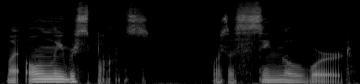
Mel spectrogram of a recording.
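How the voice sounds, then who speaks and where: A man narrating a dramatic story as an amateur reader, in a brooding, deliberate, theatrical way. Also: lowish voice, huge pitch swings, gravelly, dark tone, no room sound, studio quality.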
